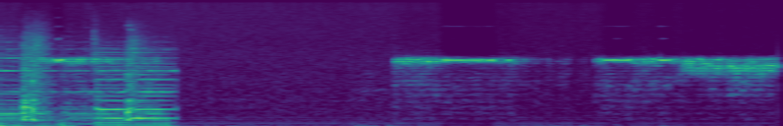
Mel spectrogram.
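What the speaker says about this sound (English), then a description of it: "we have a fire alarm walk going off here in the gym" A fire alarm in a school gym during a girls' basketball game sounds in loud, sustained electronic tone pulses with short gaps between them, after a brief burst of other sound.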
